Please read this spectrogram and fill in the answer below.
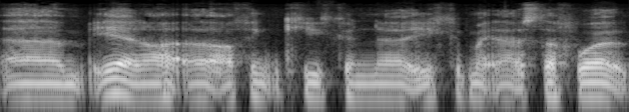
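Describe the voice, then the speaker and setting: A man with an English accent talks at a fairly quick pace. His pitch sits fairly low. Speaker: co-host. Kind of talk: casual chat.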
